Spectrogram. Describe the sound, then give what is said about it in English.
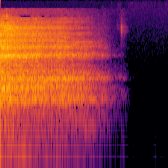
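A single deep breath released in a guided breathing exercise, heard as one long, airy exhale that starts strong and fades smoothly away in under a second, with no talk. “So just stop what you're doing and just take a big deep breath in and release it.”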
